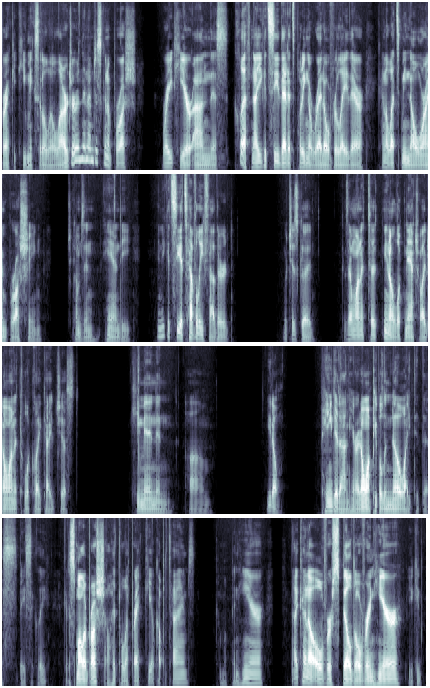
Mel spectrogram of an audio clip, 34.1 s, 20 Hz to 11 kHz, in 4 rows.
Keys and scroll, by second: 0.5 [, 27.6 [.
